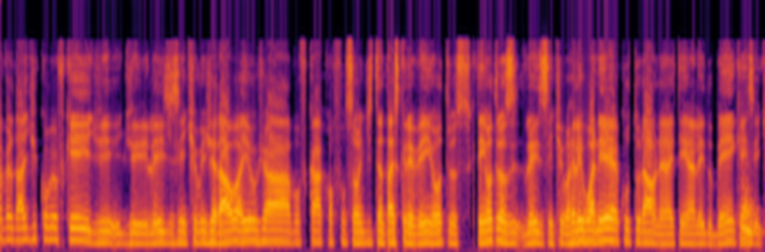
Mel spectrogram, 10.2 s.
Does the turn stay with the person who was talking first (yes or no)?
yes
